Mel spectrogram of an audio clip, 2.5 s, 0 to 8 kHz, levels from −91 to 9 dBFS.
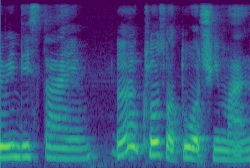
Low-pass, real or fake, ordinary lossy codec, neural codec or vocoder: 7.2 kHz; real; none; none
